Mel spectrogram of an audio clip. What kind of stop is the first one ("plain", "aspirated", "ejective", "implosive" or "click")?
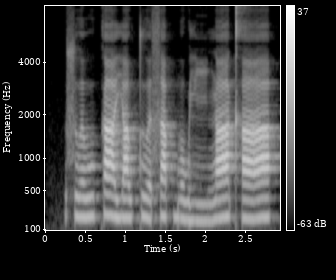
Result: plain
